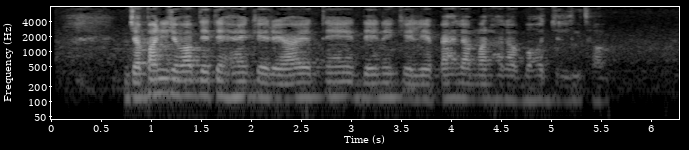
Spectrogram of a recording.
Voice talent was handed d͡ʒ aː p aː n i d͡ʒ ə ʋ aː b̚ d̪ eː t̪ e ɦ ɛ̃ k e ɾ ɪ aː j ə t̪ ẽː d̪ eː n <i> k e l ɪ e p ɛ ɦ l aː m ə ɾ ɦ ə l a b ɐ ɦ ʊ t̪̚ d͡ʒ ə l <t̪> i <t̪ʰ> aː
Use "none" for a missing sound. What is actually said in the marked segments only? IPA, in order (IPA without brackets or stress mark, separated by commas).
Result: e, d̪, t̪ʰ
